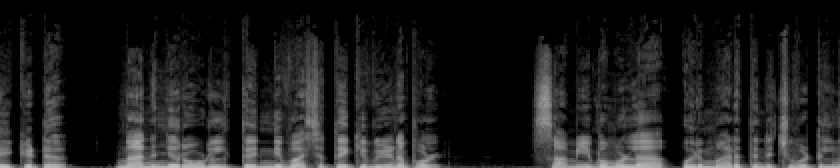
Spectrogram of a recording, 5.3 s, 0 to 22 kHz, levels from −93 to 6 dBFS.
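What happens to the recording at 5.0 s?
At 5.0 s the speech continues cleanly, with no dropout, click, distortion or other audible fault at that point.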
